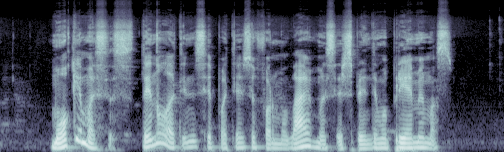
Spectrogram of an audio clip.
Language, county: Lithuanian, Panevėžys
